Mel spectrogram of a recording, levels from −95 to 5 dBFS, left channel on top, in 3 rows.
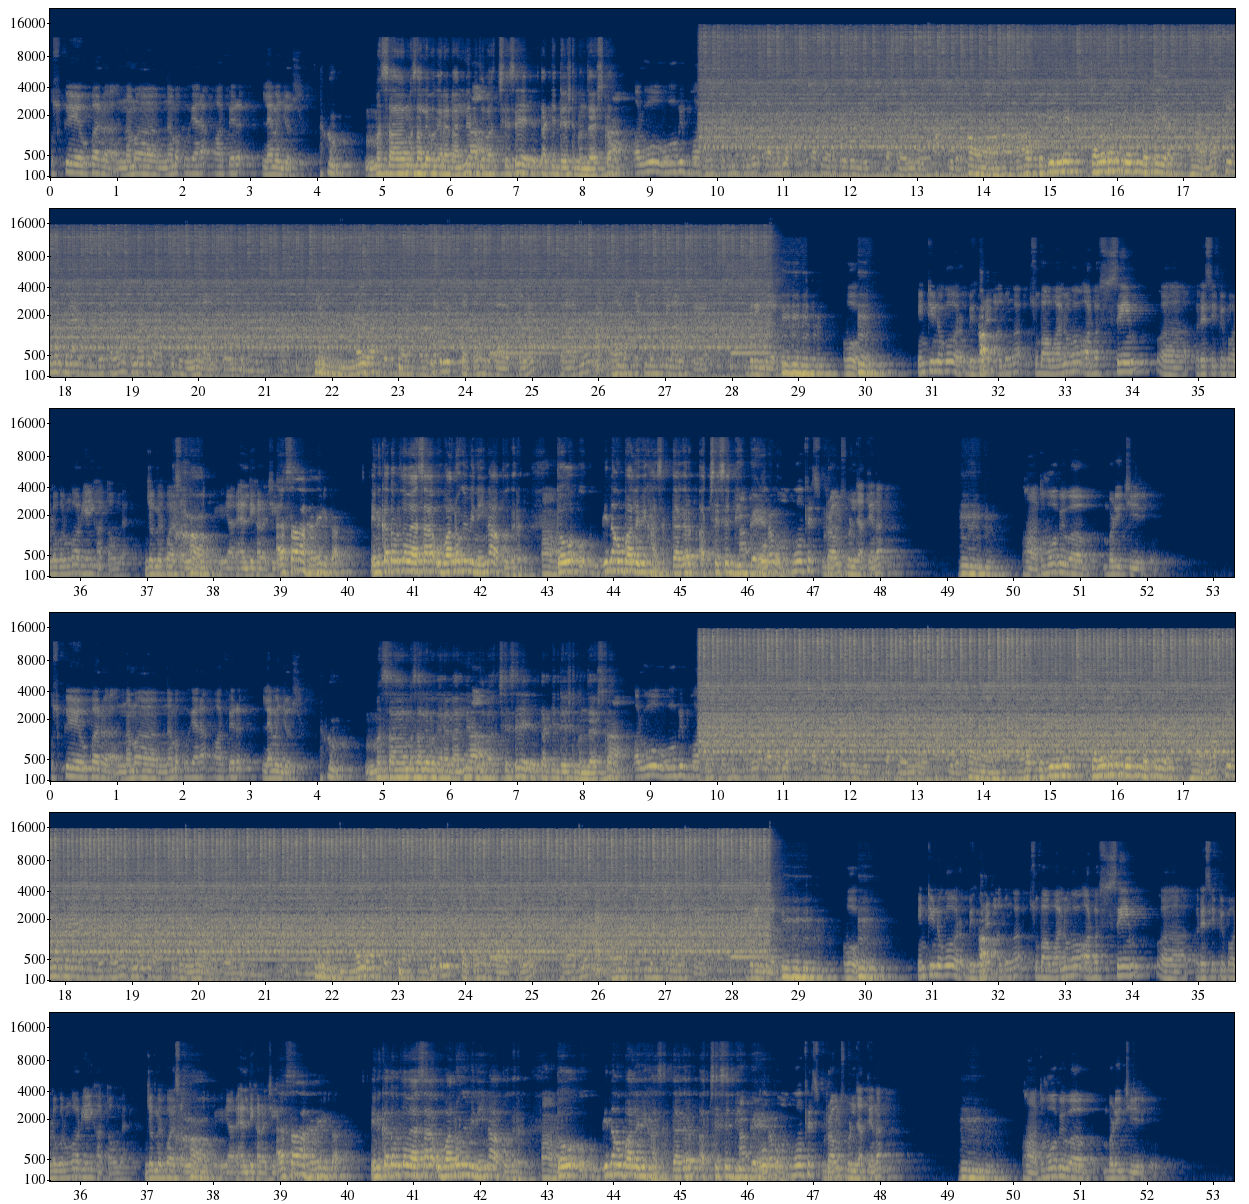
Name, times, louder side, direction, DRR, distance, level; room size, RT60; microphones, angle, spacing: voice 1, 0.0-2.9 3.2-3.7 6.3-6.6 8.4-13.2 13.5-13.8 17.1-20.7 21.7-22.0 22.4-22.8 23.4-25.1 25.4-27.7 28.2-28.8 29.7-29.9 30.8-36.7 37.0-39.0 42.9-43.3 45.9-48.1 50.1-52.1, equal, 10° right, 3 dB, 2.2 m, -32 dB
voice 2, 4.7-8.4 13.3-16.9 21.7-23.5 26.2-26.4 27.1-27.2 28.7-29.4 29.9-30.1 31.7-31.9 37.4-38.0 38.9-39.9 40.4-42.6 43.1-46.6 47.1-47.4 49.2-49.7, left 1 dB, 40° left, 1 dB, 5.2 m, -25 dB
sound 1, 9.7-28.6, right 5 dB, 50° right, 2.9 m, -28 dB
25.5 x 17.5 x 9.7 m, 0.83 s
head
